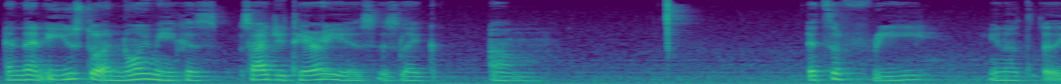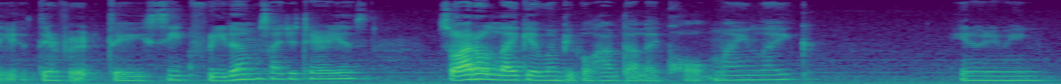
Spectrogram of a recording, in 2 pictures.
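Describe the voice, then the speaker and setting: A woman's voice: mid-range voice, steady tone, moderate pace, gravelly, long pauses, darkish tone, slight background noise, low-quality recording. A woman vlogger chatting to camera in a rambling, casual way, full of fillers and dropping now and then into whispery asides. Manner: drifting, many fillers, drops into whispery asides.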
